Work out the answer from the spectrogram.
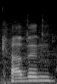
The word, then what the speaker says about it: Coven: called he it's it's it's called coven but he calls it koven because he doesn't know how to pronounce it so the whole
